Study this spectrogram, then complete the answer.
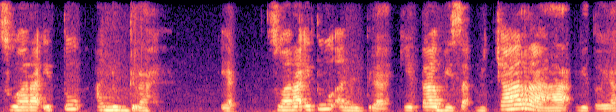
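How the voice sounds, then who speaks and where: Here a woman speaks at a fairly high pitch with ordinary pitch variation and a moderate pace. The sound is dry and close, with no echo. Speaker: YouTuber, communication student. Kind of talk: casual vlog talk.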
